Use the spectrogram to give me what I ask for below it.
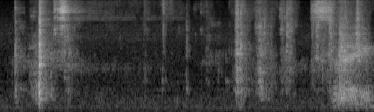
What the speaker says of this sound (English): I'll scrape that off, let none go to waste.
